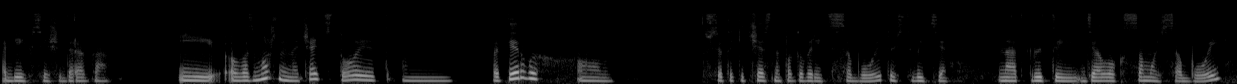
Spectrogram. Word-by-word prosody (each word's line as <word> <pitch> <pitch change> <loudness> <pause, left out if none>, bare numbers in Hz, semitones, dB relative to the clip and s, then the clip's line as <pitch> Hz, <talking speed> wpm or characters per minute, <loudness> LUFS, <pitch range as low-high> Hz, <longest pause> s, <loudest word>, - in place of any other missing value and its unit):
обеих 165 -2 0
всё - - -8
еще 155 +1 -8
дорога. 155 0 -5 0.7
И, 180 -2 +3
возможно, 205 - +3
начать 235 +8 +1
стоит 200 -2 +2 0.2
м, 165 -1 -5 0.4
во-первых, 260 - +6 0.2
э, - - -3 1.2
всё-таки - - -5
честно 170 -2 -2
поговорить 160 -1 -3
с - - -10
собой, 150 +2 -1
то 195 - -4
есть 175 +4 -15
выйти 160 -1 -3 0.5
на 170 -1 +3
открытый 165 -2 0
диалог 165 0 +1
с - - -12
самой 175 -4 -1
собой. 150 - -1
165 Hz, 120 wpm, -36 LUFS, 160-185 Hz, 1.2 s, во-первых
